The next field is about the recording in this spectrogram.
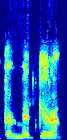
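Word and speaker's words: Calmette-Guérin: No, con su pronunciación no me importa. Biliada Calmette-Guerin.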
